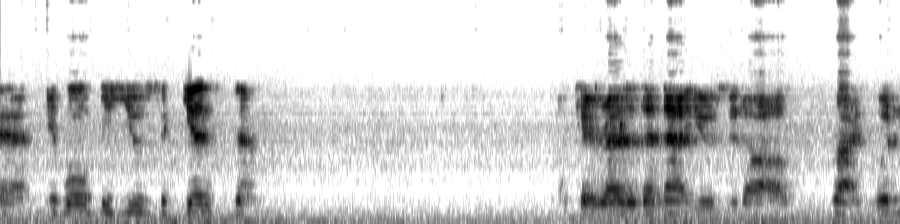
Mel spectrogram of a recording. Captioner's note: away from microphone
